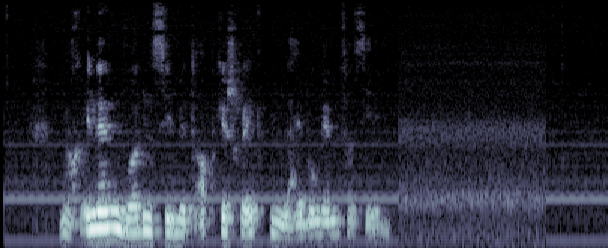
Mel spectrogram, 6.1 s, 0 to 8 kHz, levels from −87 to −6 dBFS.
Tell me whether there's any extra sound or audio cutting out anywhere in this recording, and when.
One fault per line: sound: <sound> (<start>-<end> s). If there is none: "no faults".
no faults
